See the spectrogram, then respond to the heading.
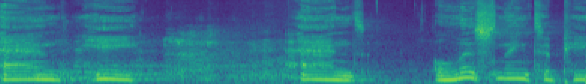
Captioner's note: laughing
